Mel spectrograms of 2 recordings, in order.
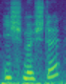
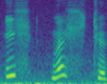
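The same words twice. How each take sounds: First: The ch sounds are pronounced the French way. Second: The ch sounds are soft German hissing sounds. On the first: The speaker calls it wrong. "tout de suite tu passes pour un français" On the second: The speaker calls it right. "Donc vraiment"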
